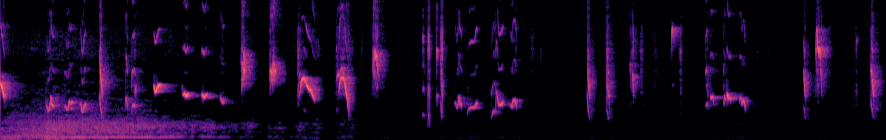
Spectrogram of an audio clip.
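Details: High, varied olive-backed sunbird chirps and twittering phrases from a training recording for beginner birds, opening over a brief rough rustling noise that fades after two seconds.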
